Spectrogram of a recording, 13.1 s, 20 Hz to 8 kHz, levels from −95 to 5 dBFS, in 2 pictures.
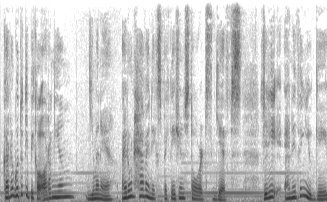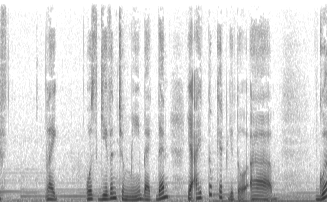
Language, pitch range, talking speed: Indonesian, 135-205 Hz, 155 wpm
